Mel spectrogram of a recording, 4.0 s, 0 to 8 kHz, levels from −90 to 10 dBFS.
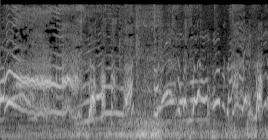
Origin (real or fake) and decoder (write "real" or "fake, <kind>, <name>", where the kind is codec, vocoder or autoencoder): real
